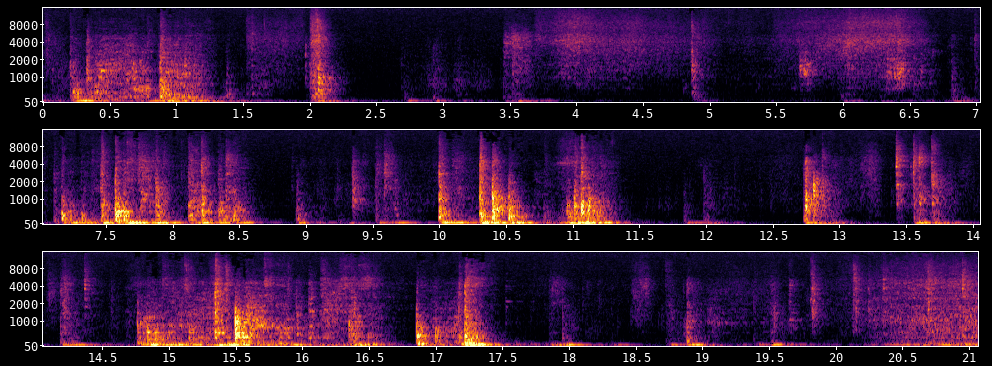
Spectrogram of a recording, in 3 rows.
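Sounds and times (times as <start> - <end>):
wooden chairs scraping on floor: 0.2 - 2.2, 3.5 - 6.8, 14.7 - 17.5, 20.1 - 21.0.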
